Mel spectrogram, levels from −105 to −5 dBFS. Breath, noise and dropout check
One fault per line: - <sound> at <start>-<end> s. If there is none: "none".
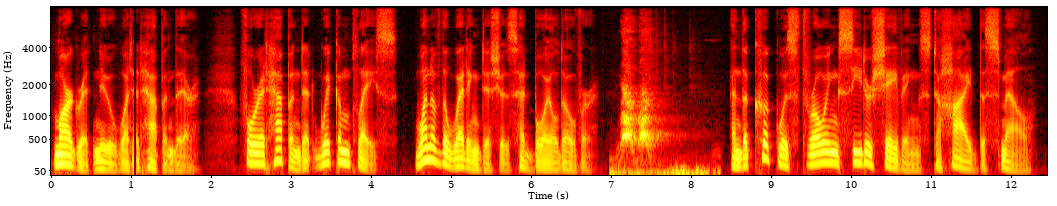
- dropout at 1.0-1.1 s
- bark at 7.0-8.4 s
